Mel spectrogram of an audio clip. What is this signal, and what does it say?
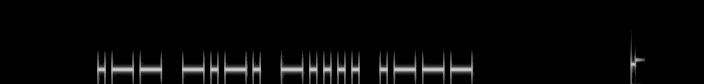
Morse code, heard as a keyed tone, about 17 wpm, 700 Hz. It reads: WC6J
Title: NA SOTA Chaser Callsigns 17wpm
